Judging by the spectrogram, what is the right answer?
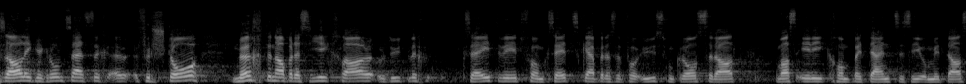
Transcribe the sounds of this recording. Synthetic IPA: sɑːlɪɡəɡɾʊntsæt͡sləχfəɾʃtɔː | mœχtənɑbəɾdɑshiːkʰlɑːɾudytləχ | ksɛɪtvɪɾtfɔmksɛt͡sɡ̥æbəɾɑsofɔʔyːsfɔmɡɾoːsəɾɑːt | ʋɑsɪɾikʰɔmpɛtɛnt͡səsiːʊnmɪt̚d̥ɑːs

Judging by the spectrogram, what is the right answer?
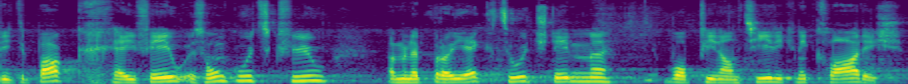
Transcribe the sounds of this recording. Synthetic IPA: ɾid̥̪əɾb̥ɑkχhɛjfɪːwəsʊŋɡuətskfyːw | əmənəpɾɔjɛkχtt͡suətɪmːə | ʋopfinɑnt͡siəɾiɡnɪt̚kʰχlˠɑːɾɪʃ

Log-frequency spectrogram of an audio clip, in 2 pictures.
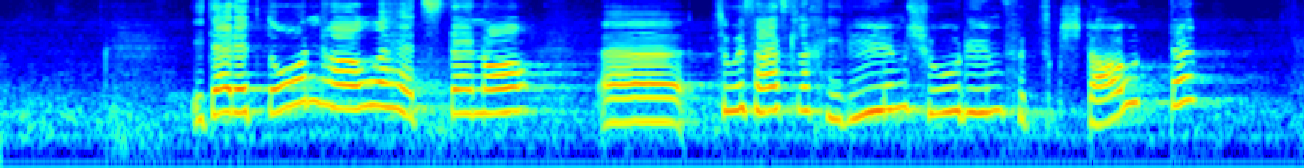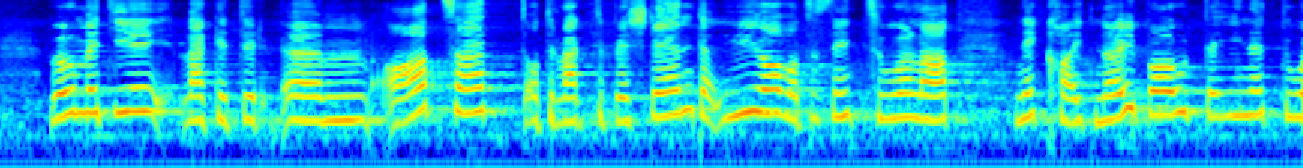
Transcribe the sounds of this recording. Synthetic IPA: id̥ɛɾət̪ornɦɑwəɦɛtsd̥̪ɛnɔ | t͡suəsæt͡sləχiɾyːmʃuɾyːmfʏɾt͡skʃtɑltə | ʋɵwməd̥iəʋæɡ̥əd̥̪əɾɛmɑːt͡sætɔd̪̥əɾʋæɡəd̥̪əɾb̥ɛʃteːənd̥̪əyoʋɔd̥̪ɑsnɪt̚t͡suəlɑːt̪ | nɪtkχɑit̪nœjbɔwtəinətuə

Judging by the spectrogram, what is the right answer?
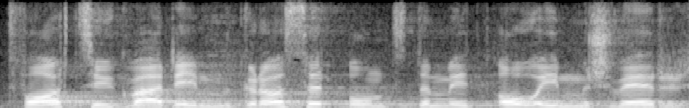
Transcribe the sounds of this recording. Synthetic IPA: tfɑːɾt͡syːɡvæːɾd̥əɪmːəɾɡɾœsəɾʊntd̥əmɪtʰːoʊɪmːəɾʃʋɛːɾəɾ

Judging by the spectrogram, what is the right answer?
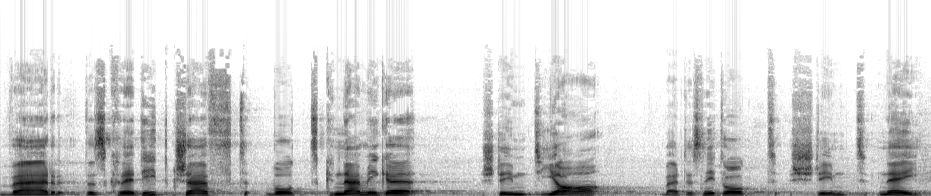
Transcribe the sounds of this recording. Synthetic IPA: væːɾd̥ɑskʰɾɛditkʃæftʋɔtknæmɪɡə | ʃtɪmtjɑː | væːɾdɑsnɪdvɔtʃtɪmtnɛɪ

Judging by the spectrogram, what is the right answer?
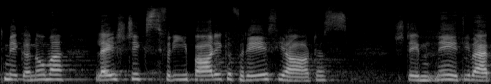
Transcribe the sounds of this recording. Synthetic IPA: tmɪɡənoməlɛɪʃtɪksfɾiːbɑːɾiɡəfɾeːsjɑːɾd̥ɑs | ʃtɪmtneːtːiʋæ

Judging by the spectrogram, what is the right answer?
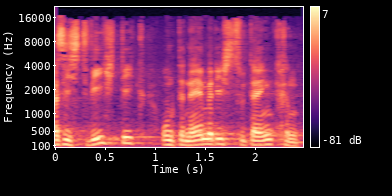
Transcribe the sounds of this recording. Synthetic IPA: ɛsɪstvɪçtɪɡ̥ | ʊntənɛːməɾɪʃt͡sudɛŋkʰən

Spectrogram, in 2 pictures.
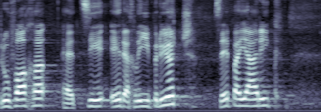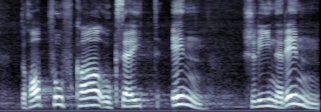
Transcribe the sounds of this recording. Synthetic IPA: d̥ɾufɑχəhɛtsiːɪɾəχliːbɾyət͡ʃ | sɪb̥əjæɾɪk | d̥əχɔpfufkhɑːuksɛɪtɪn | ʃɾiːnəɾɪn

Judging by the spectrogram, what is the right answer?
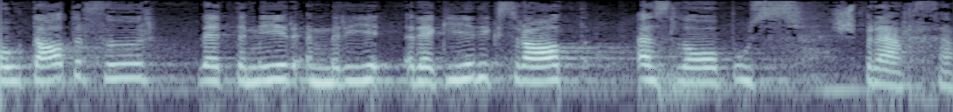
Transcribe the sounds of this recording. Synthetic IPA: owd̥ɑd̥̪əɾføːɾ | ʋɛtəmɪːɾəmɾɛɡiəɾɪksrɑːt | əsloːbusʃpɾæχːə

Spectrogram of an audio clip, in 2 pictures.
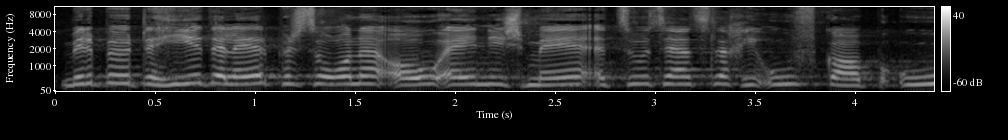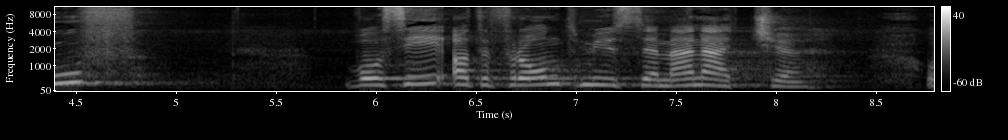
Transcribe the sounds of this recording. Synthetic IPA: mɪːɾvøɾdəɦiəd̪əleːɾpʰɛɾsoːnəʔɔwɛɪnɪʃmeːʔət͡suəsæt͡sləχiʔuːfɡ̥ɑːbuːf | ʋosiʔɑd̪əfɾɔntmyəsəmænæt͡ʃə

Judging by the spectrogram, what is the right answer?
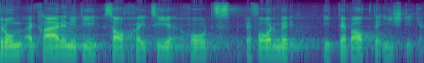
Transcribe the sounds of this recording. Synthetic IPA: d̥ɾʊmæɾkʰlæːɾənidisɑχːəɪt͡shiəχʊɾt͡s | b̥efoːɾmɪɾ | it̚d̥eb̥ɑt̪ːəʔiːʃtḭɡ̥ə

